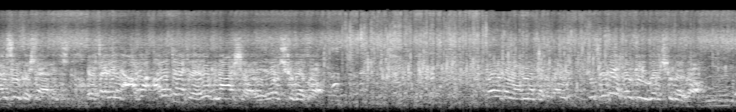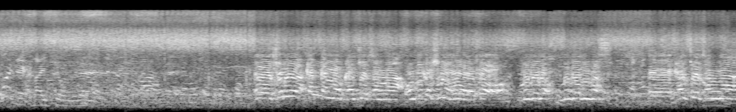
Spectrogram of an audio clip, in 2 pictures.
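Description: An elderly man speaks through a microphone over a loudspeaker, outdoors.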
